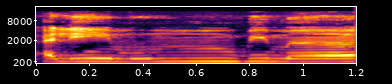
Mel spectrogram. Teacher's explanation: حرف با کو میم کی آواز میں بدل کے پڑھیں گے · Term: اقلاب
